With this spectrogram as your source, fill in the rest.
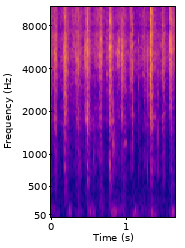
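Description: A cup holding paper request slips is shaken, giving a quick series of dry, bright rattling bursts as the slips shift and tap inside. The rattle confirms the cup is not empty.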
